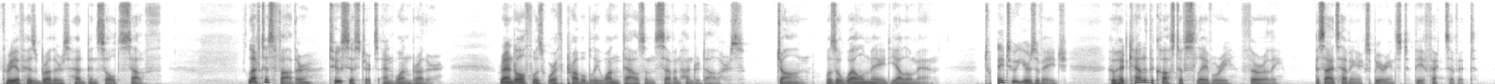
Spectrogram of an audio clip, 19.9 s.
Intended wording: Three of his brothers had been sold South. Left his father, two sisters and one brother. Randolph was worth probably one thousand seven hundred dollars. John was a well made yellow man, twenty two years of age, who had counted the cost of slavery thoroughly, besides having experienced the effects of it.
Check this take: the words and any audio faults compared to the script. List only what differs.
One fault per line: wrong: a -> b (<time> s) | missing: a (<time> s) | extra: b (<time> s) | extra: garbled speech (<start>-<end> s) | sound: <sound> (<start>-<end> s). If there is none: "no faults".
sound: dropout (4.9-5.0 s)
sound: dropout (13.2-13.3 s)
